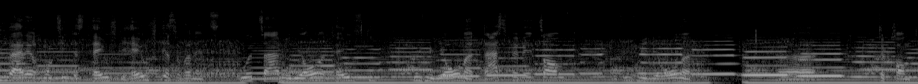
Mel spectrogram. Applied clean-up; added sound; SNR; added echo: none; Musical instrument + Wind instrument, woodwind instrument; -3 dB; none.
